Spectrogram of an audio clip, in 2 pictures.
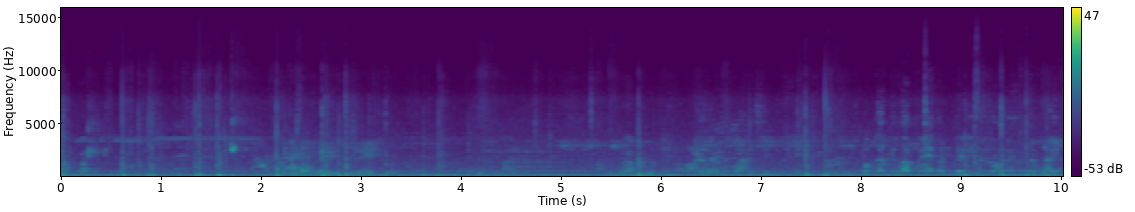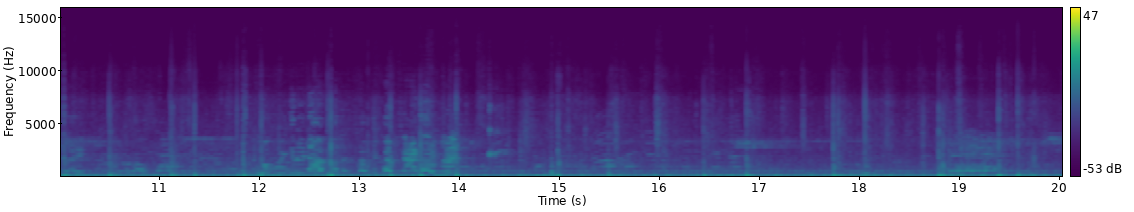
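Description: Sneakers squeak on the court surface.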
